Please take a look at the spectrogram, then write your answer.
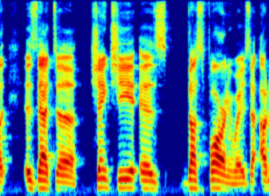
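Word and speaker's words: Shang-Chi: plus at all but i recently watched uh shang chi or shang chi as his name is actually pronounced i wasn't too impressed i i liked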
